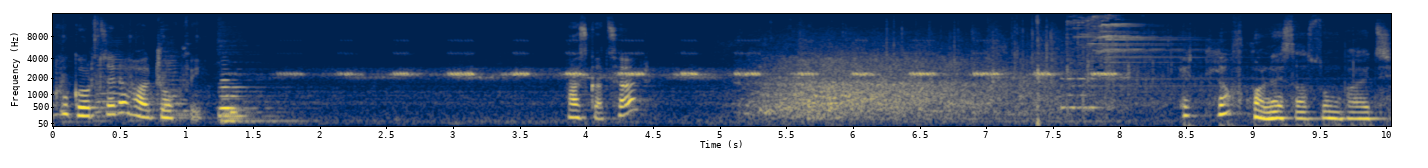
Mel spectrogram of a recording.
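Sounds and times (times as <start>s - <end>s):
cricket chirping: 1.5s - 8.2s.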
